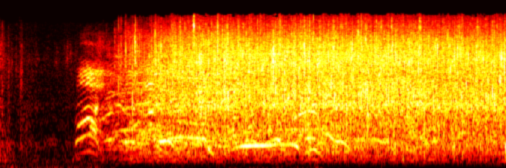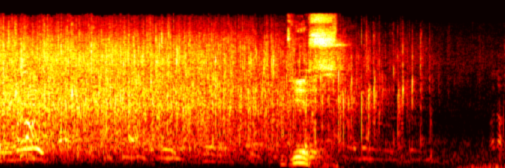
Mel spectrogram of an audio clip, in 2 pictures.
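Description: A large outdoor crowd cheers and applauds loudly, then fades.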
